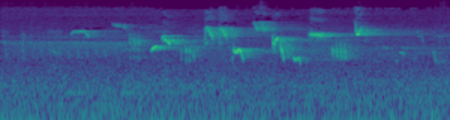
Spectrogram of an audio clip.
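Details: Bird chirping: a lively sequence of short, high, clear chirps and quick slurred notes, several per second, over soft background hiss.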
